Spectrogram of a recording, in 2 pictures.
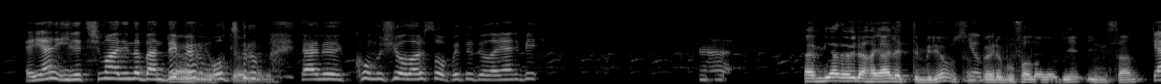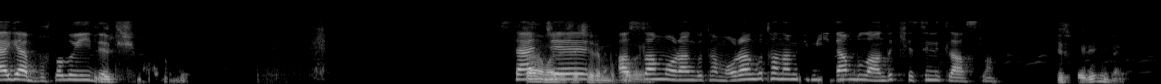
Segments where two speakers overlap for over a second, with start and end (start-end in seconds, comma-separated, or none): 1.6-2.8, 16.9-18.1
